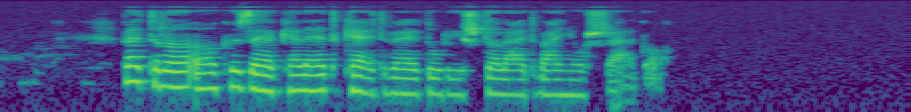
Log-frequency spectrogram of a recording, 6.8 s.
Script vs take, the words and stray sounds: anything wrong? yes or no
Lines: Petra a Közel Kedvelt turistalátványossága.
yes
